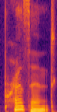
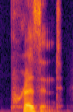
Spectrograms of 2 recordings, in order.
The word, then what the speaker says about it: present: Let's practice with present. If you stress the first syllable, it means a gift. Present. If you stress the second syllable, it means to give a speech. Present.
